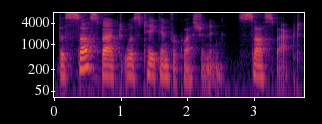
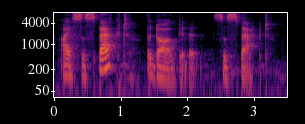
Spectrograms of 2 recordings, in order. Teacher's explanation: So, noun, first syllable stress, verb, second syllable stress.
